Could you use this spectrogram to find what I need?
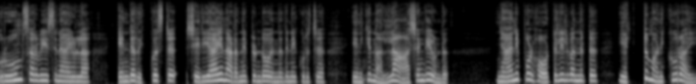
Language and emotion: Malayalam, fearful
